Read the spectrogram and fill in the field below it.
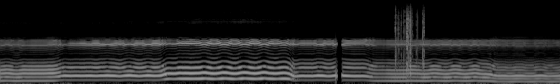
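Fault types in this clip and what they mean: Damaged data in a compressed stream: a brief glitch from 3.33 to 3.43 s, where corrupted frames made the decoder lose sync and skip ahead to the next header.
Cable scratch noise: rough scratching over the music from 3.95 to 4.27 s, fairly loud, likely from a worn connector or cable whose contact resistance fluctuated.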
